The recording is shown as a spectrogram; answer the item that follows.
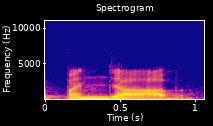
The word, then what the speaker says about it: पंजाब: जैसे आप लोग सुनेंगे पंजाब, सुने हो नहीं सुने हो? पंजाब लिखते हो पंजाब, लेकिन इसका उच्चारण करूँ ना तो पंज, है ना, धन आब, 5 नदियों का संगम है पंजाब।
